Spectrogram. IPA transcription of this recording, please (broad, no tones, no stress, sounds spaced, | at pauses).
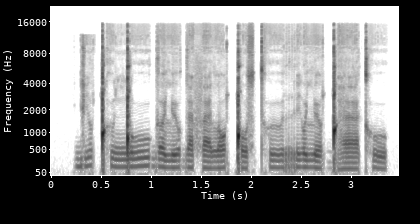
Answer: ɡ i ʊ̯ ǃʰ ɯ ŋ͡ǃ uː ɡ əː lʲ o ɡ æ f æ l ɔ ǃ o s tʰ ɯː r i ʊ̯ lʲ ɔ ɡ͡ǃ æː kʰ u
